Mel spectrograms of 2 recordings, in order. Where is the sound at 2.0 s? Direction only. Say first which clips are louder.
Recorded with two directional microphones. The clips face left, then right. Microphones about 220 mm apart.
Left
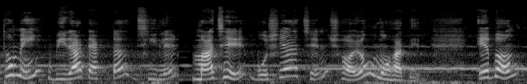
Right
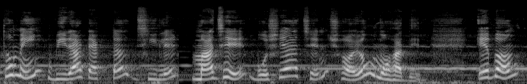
Right 4 dB; 40° right (ahead or behind).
